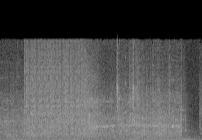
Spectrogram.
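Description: A metal door swings open.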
